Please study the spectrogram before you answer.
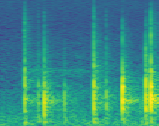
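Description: Fingers tap on a plastic Scott Pilgrim DVD case, making seven light, dry, hollow clicks at an uneven rhythm. Each tap is brief with a mid-pitched knock and almost no ring.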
